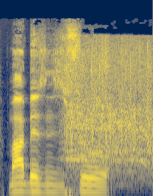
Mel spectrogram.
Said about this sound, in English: My business is fueled by you guys. So let me give you guys a hand clap.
